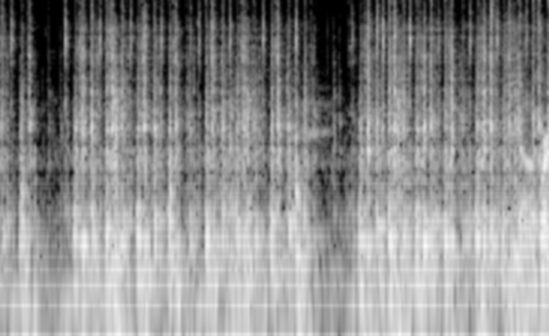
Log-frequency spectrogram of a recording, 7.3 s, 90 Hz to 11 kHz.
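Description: An 1870s Howe model B sewing machine running after a tensioner repair, a rapid steady mechanical clatter of needle and shuttle with brief pauses, close and continuous.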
